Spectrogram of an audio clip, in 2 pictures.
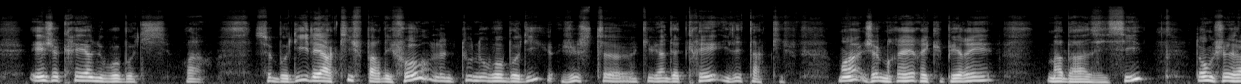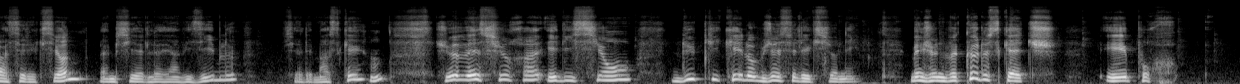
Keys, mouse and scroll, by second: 1.1 click, 4.6 click, 8.4 click, 9.9 click, 18.0 click, 19.8 click.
